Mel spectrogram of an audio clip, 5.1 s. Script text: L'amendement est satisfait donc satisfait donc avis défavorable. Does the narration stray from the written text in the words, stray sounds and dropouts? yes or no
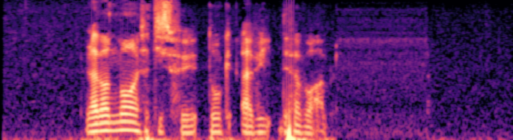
yes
